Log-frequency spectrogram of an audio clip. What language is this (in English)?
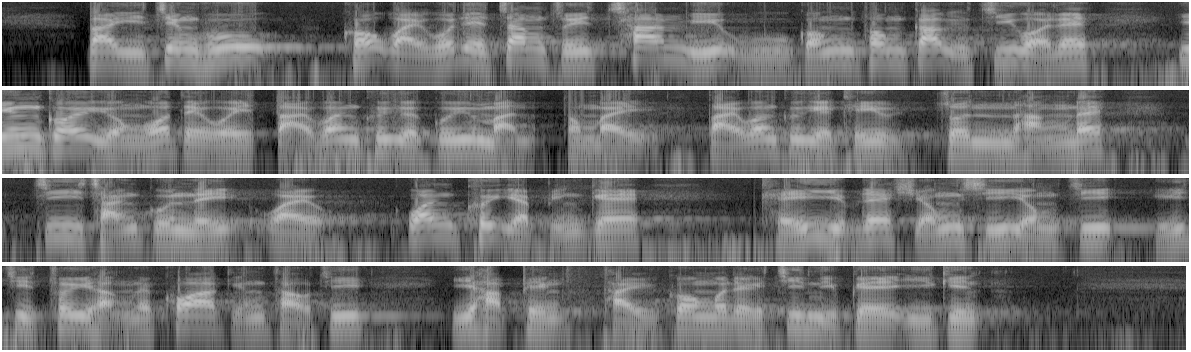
Cantonese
